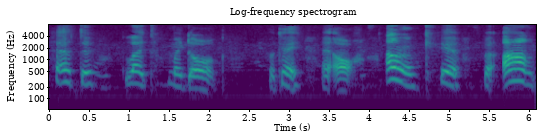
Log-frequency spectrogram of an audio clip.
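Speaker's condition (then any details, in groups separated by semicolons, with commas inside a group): Speech impairment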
